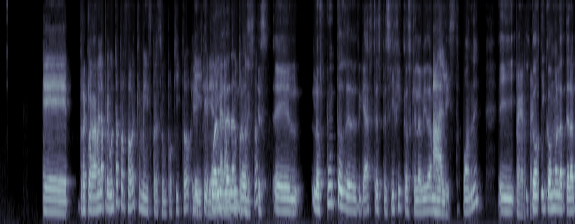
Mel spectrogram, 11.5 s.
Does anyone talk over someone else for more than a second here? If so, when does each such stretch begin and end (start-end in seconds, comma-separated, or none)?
3.8-5.2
